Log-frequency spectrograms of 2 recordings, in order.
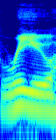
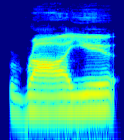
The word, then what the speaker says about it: Rayu: Not Not like Ryu, how it was mispronounced by people playing Street Fighter, but Rayu.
